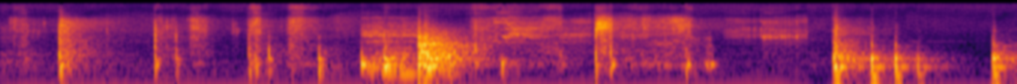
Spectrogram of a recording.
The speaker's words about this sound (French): On a frappé à la porte.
